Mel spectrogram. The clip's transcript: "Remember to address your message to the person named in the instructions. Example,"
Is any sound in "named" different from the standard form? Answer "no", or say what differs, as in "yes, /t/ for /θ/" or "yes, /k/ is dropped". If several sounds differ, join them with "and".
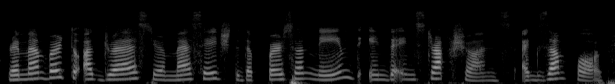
no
